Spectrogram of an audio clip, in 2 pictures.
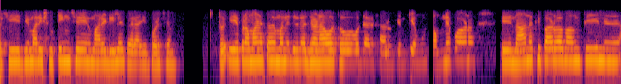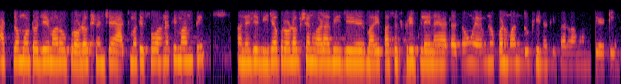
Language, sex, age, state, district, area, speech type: Gujarati, female, 18-30, Gujarat, Surat, rural, conversation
